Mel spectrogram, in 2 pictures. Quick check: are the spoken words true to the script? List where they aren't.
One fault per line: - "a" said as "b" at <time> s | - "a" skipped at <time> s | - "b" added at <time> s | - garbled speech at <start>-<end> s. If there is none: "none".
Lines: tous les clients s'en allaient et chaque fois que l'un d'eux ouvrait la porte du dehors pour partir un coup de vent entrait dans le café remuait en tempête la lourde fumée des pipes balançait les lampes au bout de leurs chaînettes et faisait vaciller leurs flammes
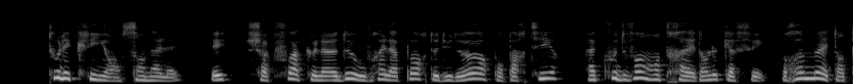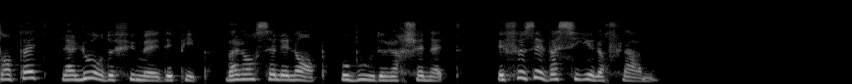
none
